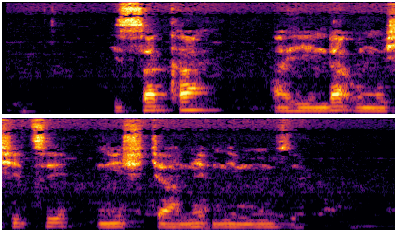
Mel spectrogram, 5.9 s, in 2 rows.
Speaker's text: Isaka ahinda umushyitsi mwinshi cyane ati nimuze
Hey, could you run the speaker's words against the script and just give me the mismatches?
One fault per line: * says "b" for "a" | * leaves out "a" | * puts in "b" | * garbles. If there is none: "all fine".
* leaves out "ati"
